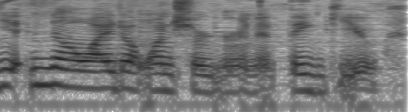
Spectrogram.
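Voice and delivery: normal talking voice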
